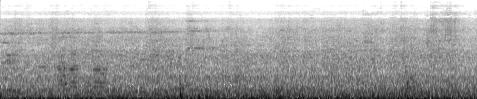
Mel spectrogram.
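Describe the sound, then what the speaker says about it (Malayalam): A goods train with no lights passes on the opposite track, heard from inside a moving passenger train on a Kerala to Delhi journey: a continuous loud rumble and rattle of wheels and carriages that holds steady throughout. "നമ്മുടെ ഓപ്പോസിറ്റ് ഒരു ട്രെയിൻ പോകുന്നുണ്ട് കേട്ടോ. ഒരു ഗുഡ്സ്"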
